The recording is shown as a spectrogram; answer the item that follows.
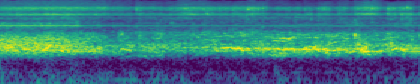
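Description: A large audience laughing and clapping, a steady crowd noise.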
